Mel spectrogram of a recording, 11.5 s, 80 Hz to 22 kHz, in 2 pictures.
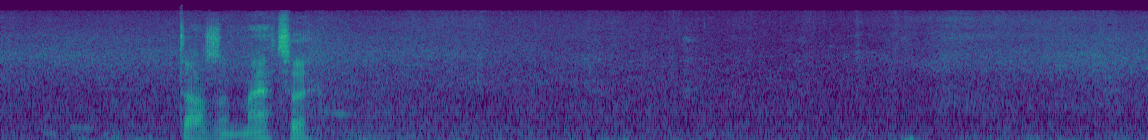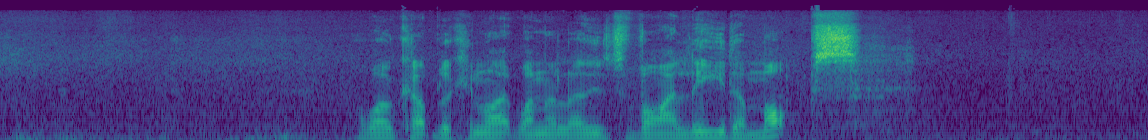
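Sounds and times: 
gale-force wind buffeting the microphone on a seafront on a dark wet day: 0.0s - 8.9s
wash of surf on a seafront: 0.0s - 11.4s
speech: 0.9s - 1.8s, 7.6s - 10.2s.

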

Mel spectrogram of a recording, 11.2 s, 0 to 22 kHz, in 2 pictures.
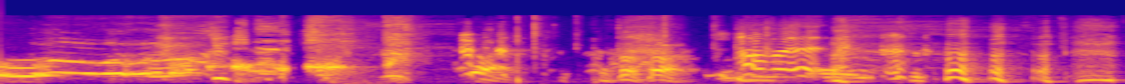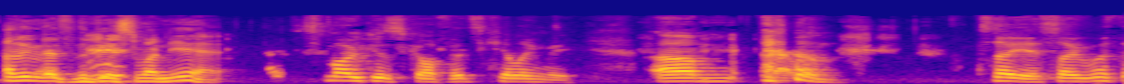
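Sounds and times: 
player imitating a raging beast's howl: 0.0s - 1.1s
laughter: 0.6s - 6.7s, 8.9s - 10.3s
speech: 3.1s - 11.2s.

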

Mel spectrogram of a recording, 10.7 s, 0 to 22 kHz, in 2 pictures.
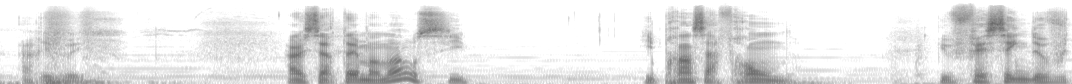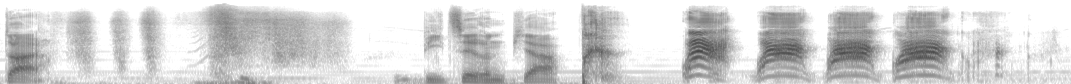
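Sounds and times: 
speech: 0.2s - 0.6s, 1.4s - 2.4s, 3.2s - 4.1s, 4.7s - 6.7s, 7.3s - 8.5s
crow cawing: 8.8s - 10.5s.

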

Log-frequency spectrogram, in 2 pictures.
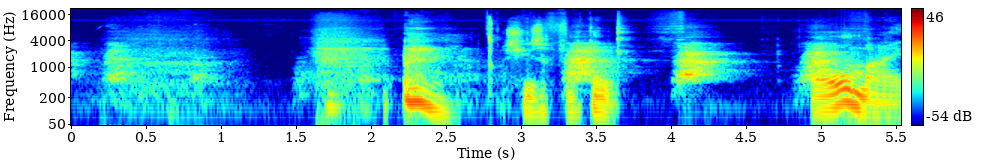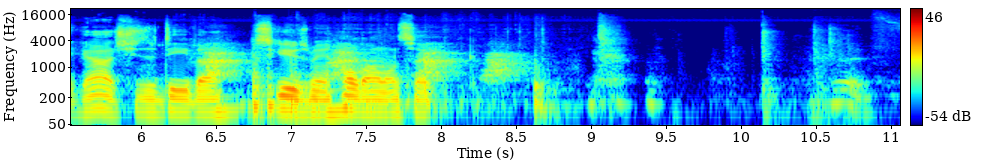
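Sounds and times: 
speech: 3.0s - 3.8s, 4.9s - 9.2s
female dog giving high yipping barks: 3.3s - 5.2s, 6.4s - 8.7s.

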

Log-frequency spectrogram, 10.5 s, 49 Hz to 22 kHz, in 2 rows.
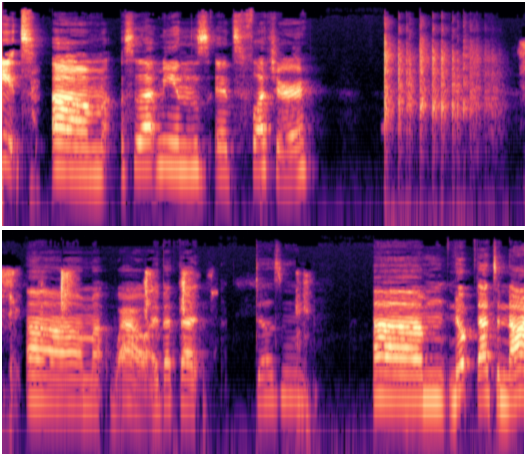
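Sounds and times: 
speech: 0.0s - 3.2s, 5.2s - 10.4s
die clattering onto a hard tabletop: 3.8s - 5.2s.

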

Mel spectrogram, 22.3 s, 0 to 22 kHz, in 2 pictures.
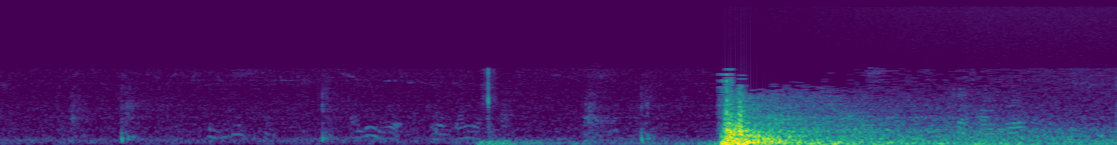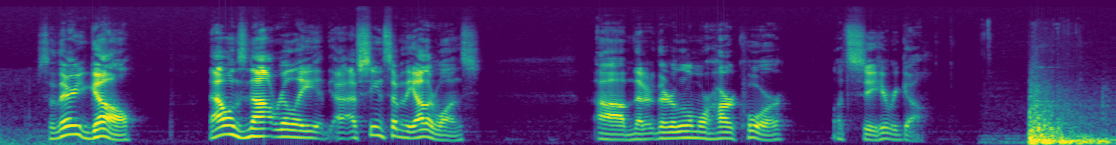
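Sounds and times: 
sonic boom: 7.0s - 11.7s, 21.5s - 22.3s
speech: 11.6s - 12.6s, 13.3s - 16.0s, 17.2s - 20.5s.

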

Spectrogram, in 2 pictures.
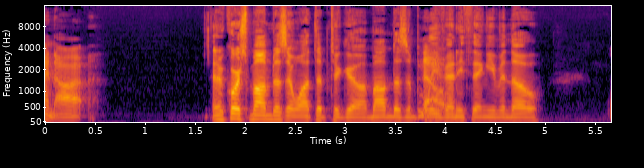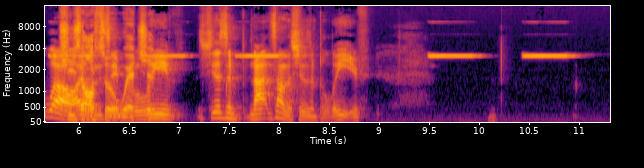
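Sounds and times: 
speech: 0.0s - 0.6s, 1.6s - 5.0s, 5.6s - 9.0s
smoke alarm high-pitched beeping: 6.6s - 8.3s, 9.5s - 11.3s.

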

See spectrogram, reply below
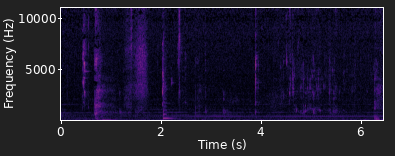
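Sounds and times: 
low steady hum: 0.0s - 6.4s
red wine poured into two glasses: 4.3s - 5.9s.

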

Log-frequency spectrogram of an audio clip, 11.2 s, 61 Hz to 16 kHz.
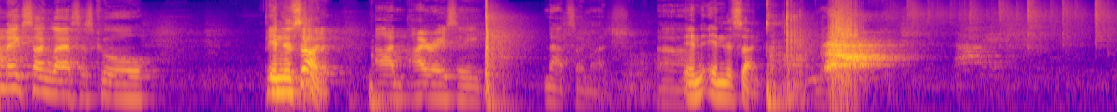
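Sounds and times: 
speech: 0.0s - 1.6s, 2.6s - 8.3s
dog barking: 8.2s - 9.1s.

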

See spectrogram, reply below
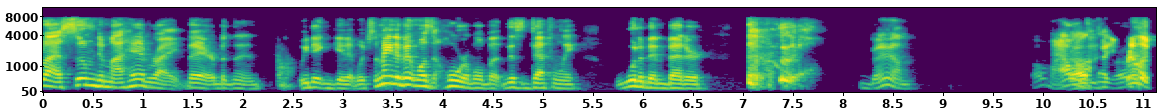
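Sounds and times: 
speech: 0.0s - 7.5s, 8.2s - 8.8s, 9.9s - 11.1s
guttural throat clearing with gagging edge: 7.1s - 7.8s
harsh raspy cough: 7.1s - 7.8s.

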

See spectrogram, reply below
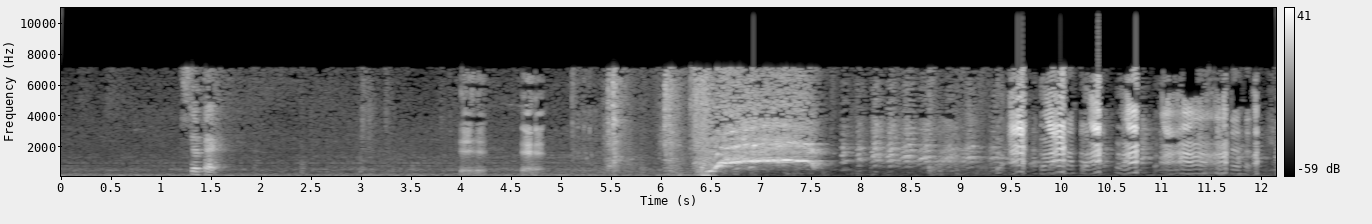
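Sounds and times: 
speech: 1.3s - 1.7s, 4.0s - 5.0s
woman screaming in fright at a snake in the bathroom: 6.4s - 7.8s
laughter: 7.8s - 12.1s.

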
